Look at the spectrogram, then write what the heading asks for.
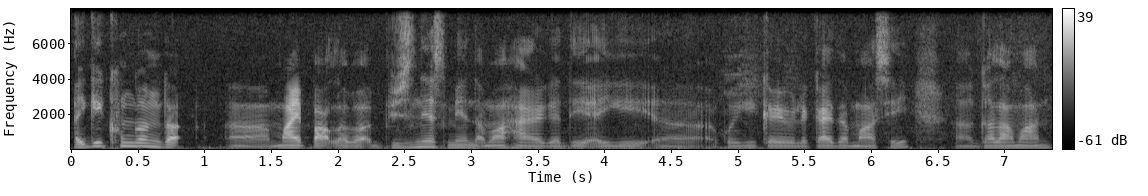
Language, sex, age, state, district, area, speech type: Manipuri, male, 30-45, Manipur, Kakching, rural, spontaneous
